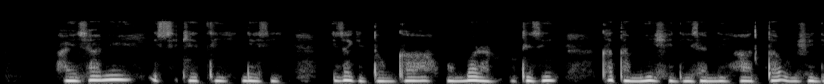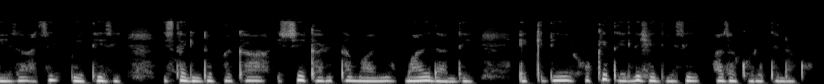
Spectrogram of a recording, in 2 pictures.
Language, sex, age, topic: Gamo, female, 18-24, government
